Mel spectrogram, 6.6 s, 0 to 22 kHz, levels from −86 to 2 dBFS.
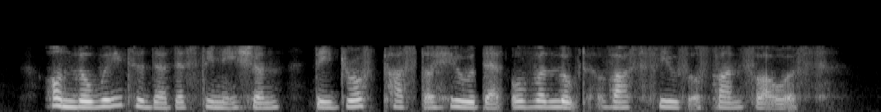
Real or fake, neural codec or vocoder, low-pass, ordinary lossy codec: fake; codec, 16 kHz in and 24 kHz out, 0.6 kbps, FocalCodec, streaming, 2048 codes; 7.2 kHz; AAC, 16 kbps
